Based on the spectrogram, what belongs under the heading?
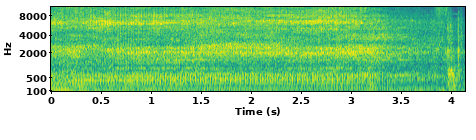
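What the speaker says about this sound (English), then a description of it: "And I ramp up the speed of the generator." A portable generator running in a car's trunk, with its speed ramped up, gives a loud, steady, close engine drone that holds throughout and eases off slightly at the end.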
